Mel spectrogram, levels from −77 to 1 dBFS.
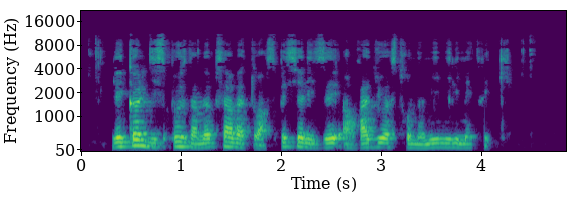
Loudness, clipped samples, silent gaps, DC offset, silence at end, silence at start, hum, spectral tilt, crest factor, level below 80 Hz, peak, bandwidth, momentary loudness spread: -19 LUFS; under 0.1%; none; under 0.1%; 0.35 s; 0.15 s; none; -5 dB/octave; 18 dB; -62 dBFS; -2 dBFS; 11.5 kHz; 13 LU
